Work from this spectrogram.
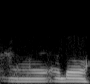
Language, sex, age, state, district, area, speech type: Santali, male, 60+, Odisha, Mayurbhanj, rural, conversation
